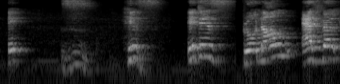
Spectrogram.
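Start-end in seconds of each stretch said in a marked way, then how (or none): 0.1-2.1 "his" sounded as "h, i, z", then whole. Shown as a demonstration. Teacher showing how "his" sounds, broken down first. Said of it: "Its pronunciation is".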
